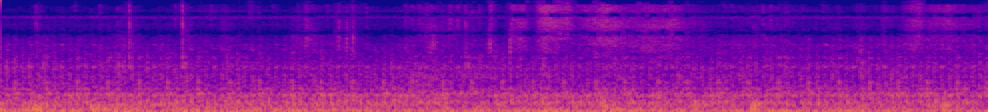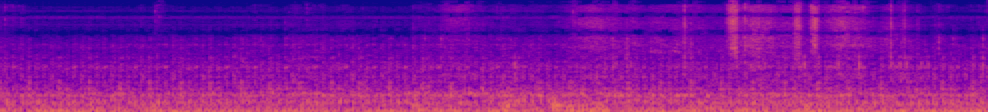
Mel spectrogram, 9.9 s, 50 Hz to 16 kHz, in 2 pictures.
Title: 2011 Chevy HHR rough idle and slow speed noise with P0011 code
